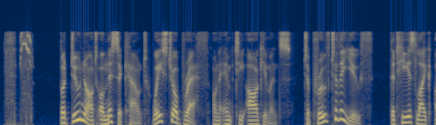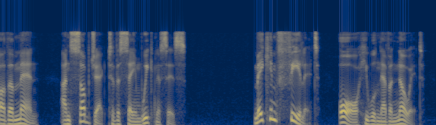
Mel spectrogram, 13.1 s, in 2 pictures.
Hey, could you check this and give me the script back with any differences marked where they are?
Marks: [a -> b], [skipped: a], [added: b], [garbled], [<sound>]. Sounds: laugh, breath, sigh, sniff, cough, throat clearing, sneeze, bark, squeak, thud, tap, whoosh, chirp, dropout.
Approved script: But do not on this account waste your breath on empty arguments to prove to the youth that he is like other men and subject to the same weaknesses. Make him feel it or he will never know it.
[squeak] But do not on this account waste your breath on empty arguments to prove to the youth that he is like other men and subject to the same weaknesses. Make him feel it or he will never know it.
